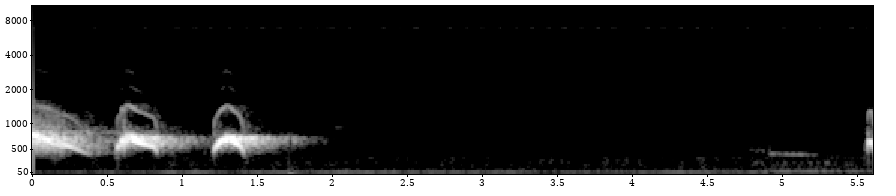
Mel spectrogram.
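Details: Lure call of a spotted dove: a fading drawn coo and two short, rounded low notes, then several seconds of silence.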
